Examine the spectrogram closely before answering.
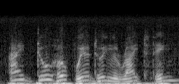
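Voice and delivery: lightly voiced worried mother; worried woman. A narrator's reading. Mrs Brown worrying.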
